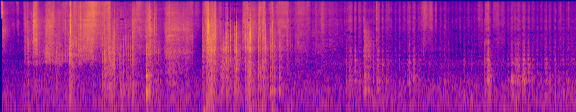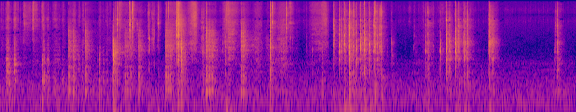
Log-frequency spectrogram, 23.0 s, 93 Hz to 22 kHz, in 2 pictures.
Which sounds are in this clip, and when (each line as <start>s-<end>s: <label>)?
18.1s-21.5s: keyboard typing
22.6s-22.8s: keyboard typing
